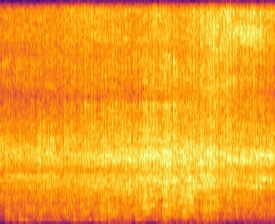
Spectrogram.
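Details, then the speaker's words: Model railway locomotive with a cracked, unevenly glued base plate, running a full circle of the track. Even high-pitched whirr with light wheel clicks two or three a second, no stumbles or grinding: normal running. "she should be able to do a full circle i like the noise"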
